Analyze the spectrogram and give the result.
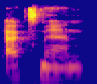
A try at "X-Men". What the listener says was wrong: X is silent. The X is silent.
